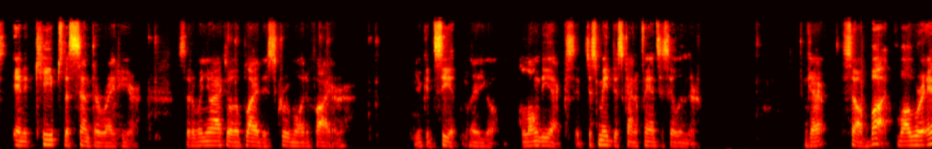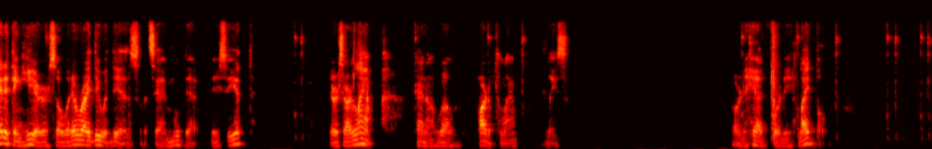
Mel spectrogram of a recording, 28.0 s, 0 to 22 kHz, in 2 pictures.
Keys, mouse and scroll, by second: 2.3 click, 4.9 click, 8.6 middle click, 12.2 KP_1, 13.5 scroll up 2, 14.8 click, 16.3 g, 21.5 click, 22.4 g, 26.1 click, 26.8 g.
